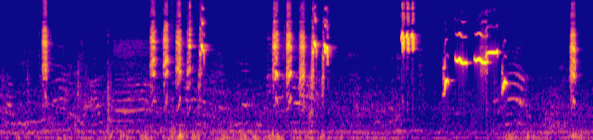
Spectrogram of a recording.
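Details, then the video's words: White-breasted Oriental magpie-robin song with Cililin-style additions: bursts of rapid high clicking notes in short series, a pause, then loud rising and falling whistled slurs. "Burung Kacer Gacor Isian Cililin"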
